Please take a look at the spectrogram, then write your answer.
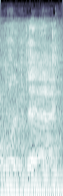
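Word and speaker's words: Radahn: fought for General Radan.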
